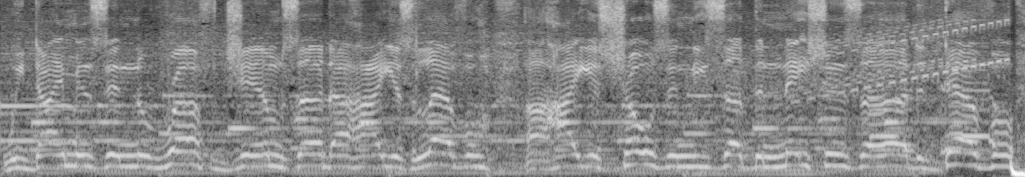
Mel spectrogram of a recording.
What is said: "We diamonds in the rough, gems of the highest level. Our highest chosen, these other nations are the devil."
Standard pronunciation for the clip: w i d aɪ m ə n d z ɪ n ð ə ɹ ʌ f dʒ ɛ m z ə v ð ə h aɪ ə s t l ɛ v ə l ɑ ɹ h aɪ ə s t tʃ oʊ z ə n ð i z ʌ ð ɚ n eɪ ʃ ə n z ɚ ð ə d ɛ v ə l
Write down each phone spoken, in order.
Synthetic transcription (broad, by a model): w i d aɪ m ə n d z ɪ n ð ə ɹ ʌ f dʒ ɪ m z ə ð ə h aɪ ə s t l ɛ v ə l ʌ h aɪ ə s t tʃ oʊ z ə n ð i z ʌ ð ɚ n eɪ ʃ ə n z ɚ ð ə d ɛ v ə l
